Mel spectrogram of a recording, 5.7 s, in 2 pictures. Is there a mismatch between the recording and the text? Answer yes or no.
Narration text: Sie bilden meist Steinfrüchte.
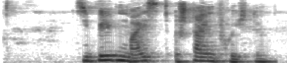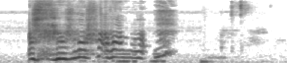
no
